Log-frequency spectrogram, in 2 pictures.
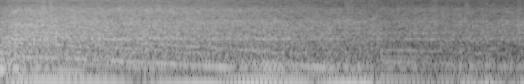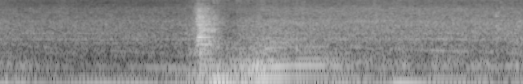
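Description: A Toyota Camry TRD engine revs up while driving, a loud, close rising roar that eases off briefly and then climbs again.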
